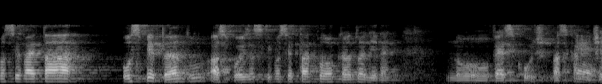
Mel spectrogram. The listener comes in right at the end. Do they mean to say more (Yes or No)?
Yes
